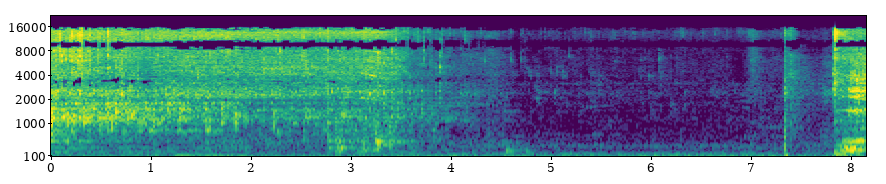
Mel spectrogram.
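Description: American Standard Trimbrook urinal flushing: water rushing through the bowl, dying away about four seconds in.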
